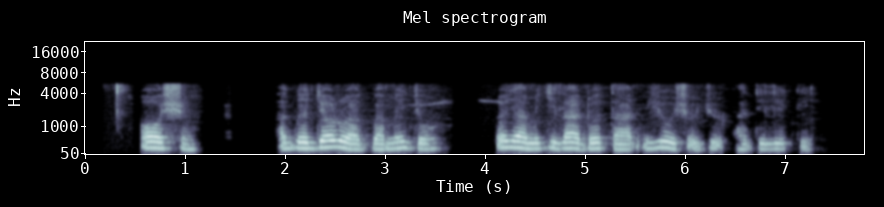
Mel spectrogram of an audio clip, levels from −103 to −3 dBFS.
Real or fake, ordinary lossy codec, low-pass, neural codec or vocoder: fake; none; 5.4 kHz; vocoder, 24 kHz, 100 mel bands, Vocos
